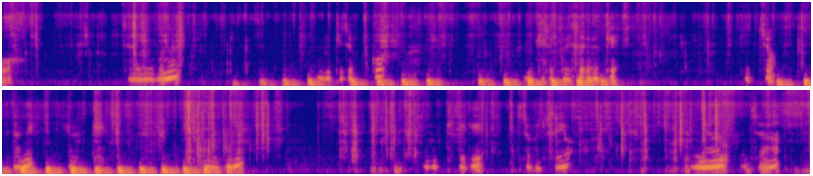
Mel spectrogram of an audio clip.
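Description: Paper crinkles and rustles as it is folded by hand.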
